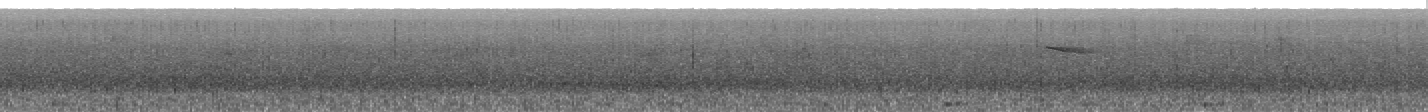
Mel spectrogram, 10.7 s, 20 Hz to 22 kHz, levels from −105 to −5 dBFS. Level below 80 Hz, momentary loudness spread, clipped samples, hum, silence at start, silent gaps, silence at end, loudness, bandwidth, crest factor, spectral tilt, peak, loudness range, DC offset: -58 dBFS; 1 LU; under 0.1%; none; 0 s; none; 0 s; -27 LUFS; 16.5 kHz; 18 dB; -0.5 dB/octave; -10 dBFS; 1 LU; under 0.1%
